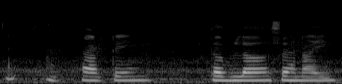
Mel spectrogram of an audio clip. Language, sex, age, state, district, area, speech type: Urdu, male, 30-45, Delhi, Central Delhi, urban, spontaneous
